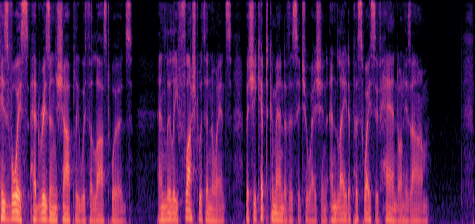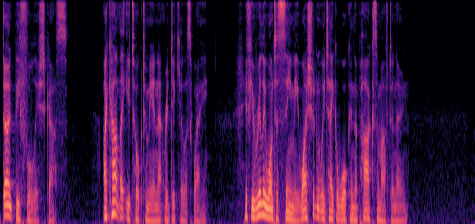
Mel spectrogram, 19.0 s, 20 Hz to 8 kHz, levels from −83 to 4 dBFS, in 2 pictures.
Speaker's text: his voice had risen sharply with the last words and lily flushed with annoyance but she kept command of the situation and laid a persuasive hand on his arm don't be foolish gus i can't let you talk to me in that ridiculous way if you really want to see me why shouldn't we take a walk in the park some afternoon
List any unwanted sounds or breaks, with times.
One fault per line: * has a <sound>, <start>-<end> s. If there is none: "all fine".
all fine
